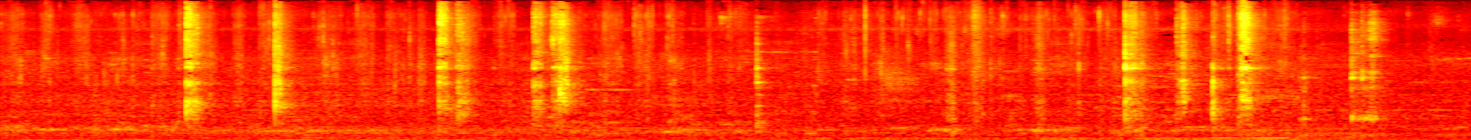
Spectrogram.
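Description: Metal spoon stirring a wet mix of grated potato, carrot and egg in a bowl: a soft squelching churn with a dozen or so irregular sharp clinks where the spoon knocks the bowl.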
